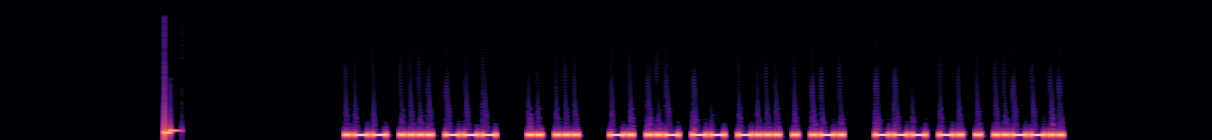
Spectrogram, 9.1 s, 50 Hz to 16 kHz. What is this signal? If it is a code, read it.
Morse code, heard as a keyed tone, about 34 wpm, 700 Hz. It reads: WHO IS NUMBER ONE?
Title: Sentences from Top 1000 Words - Review Part 1 - 35wpm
